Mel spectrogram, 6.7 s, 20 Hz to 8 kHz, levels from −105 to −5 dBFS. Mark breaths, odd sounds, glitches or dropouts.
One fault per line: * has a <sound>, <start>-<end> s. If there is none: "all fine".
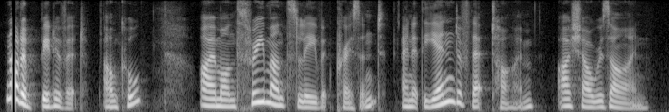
* has a dropout, 0.1-0.2 s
